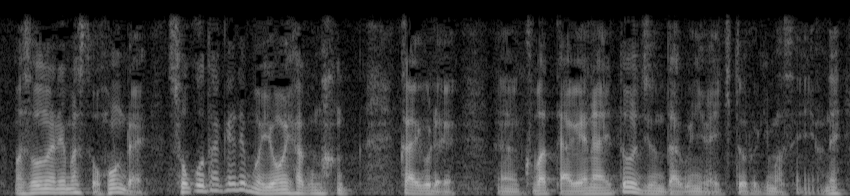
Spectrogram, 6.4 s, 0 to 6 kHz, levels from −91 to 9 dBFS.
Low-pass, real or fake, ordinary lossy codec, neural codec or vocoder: 5.4 kHz; real; none; none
